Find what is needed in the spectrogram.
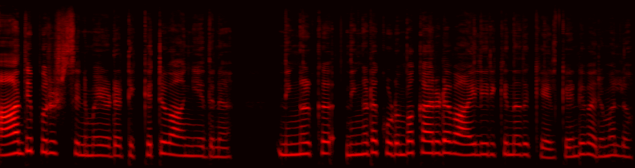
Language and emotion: Malayalam, sad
